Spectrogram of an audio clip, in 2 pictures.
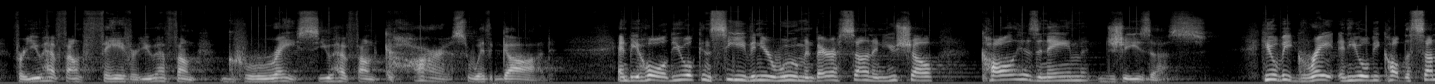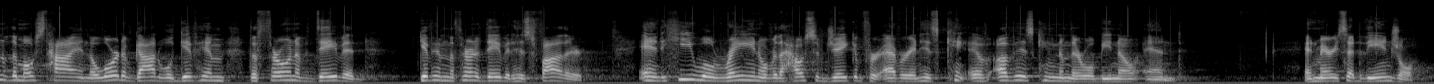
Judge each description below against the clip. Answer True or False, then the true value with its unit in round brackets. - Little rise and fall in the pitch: False (4.7 semitones)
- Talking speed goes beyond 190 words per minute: True (205 wpm)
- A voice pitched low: False (175 Hz)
